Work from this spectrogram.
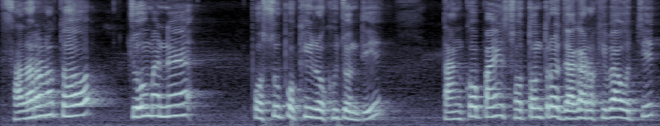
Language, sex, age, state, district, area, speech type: Odia, male, 45-60, Odisha, Jajpur, rural, spontaneous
